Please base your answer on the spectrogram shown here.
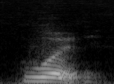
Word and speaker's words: would: All of these L's are silent. So it sounds like should, could, and the thing that we get from trees, would.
